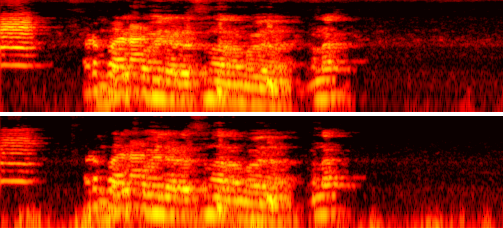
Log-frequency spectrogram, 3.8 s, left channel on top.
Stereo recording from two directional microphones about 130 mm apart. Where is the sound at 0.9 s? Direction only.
10° left (ahead or behind).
